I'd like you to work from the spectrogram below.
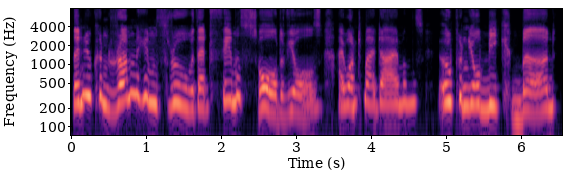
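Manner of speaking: high, loud, slow diva cry; Duchess crying out. Acted. Duchess demanding the burglar, high loud cry.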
